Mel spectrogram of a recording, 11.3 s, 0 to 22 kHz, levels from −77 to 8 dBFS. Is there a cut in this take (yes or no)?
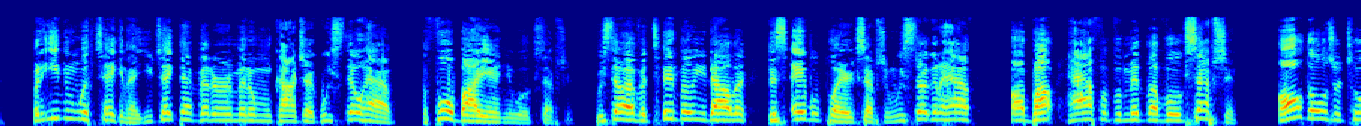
no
